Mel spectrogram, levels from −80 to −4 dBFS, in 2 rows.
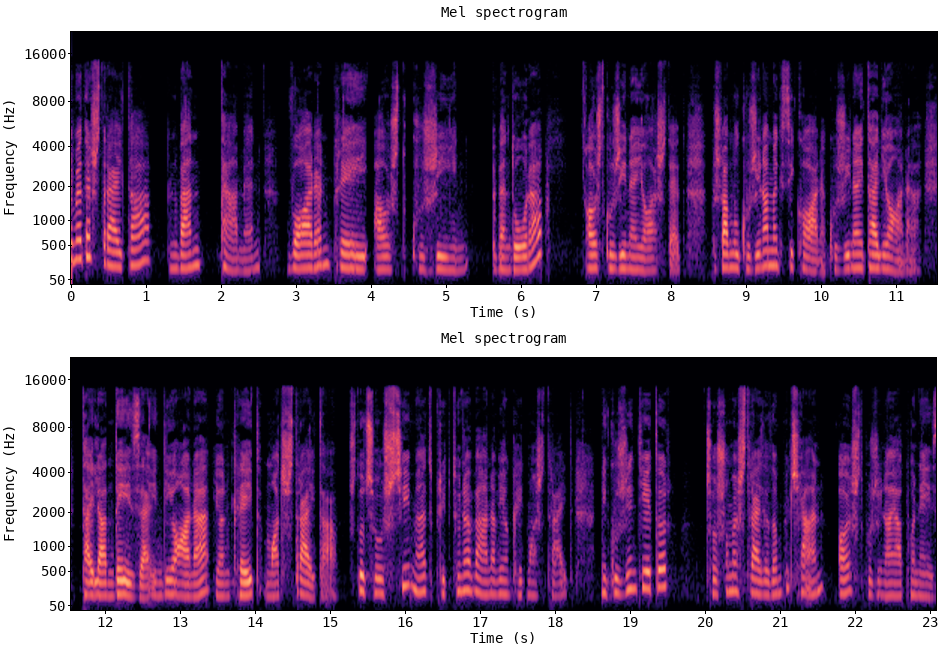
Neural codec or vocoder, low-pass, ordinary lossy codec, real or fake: vocoder, 44.1 kHz, 128 mel bands, Pupu-Vocoder; 14.4 kHz; none; fake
